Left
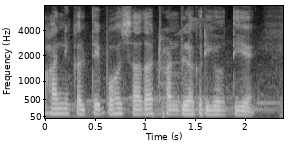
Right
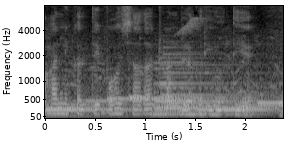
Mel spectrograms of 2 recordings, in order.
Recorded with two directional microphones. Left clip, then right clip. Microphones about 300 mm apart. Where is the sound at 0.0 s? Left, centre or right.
Right.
